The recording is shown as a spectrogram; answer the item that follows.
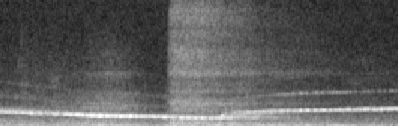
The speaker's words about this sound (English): There's an ambulance. Somebody's got a challenge right now.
